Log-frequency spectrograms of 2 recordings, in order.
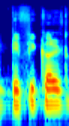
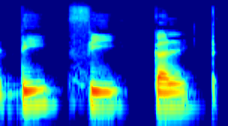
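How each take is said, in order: First: Said in the usual way. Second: डिफिकल्ट slowly split into three syllables, di-fi-kalt. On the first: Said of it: "डिफिकल्ट को मुझे बोलना है". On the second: Shown as a demonstration. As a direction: break डिफिकल्ट into three separate slow beats. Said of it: "तीन syllable में". (डिफिकल्ट को तीन syllable में तोड़कर, धीरे-धीरे)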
